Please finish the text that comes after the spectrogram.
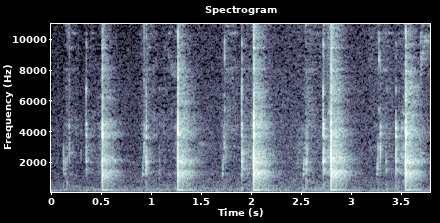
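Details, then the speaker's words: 1968 MGC SU HS6 carburettor after service and jet bush recentering, needle centering test: piston lifted and dropped lands with a clean solid thud about once a second, no binding of the needle in the jet. "you can tell there's a thud where it hits there's no binding in the jet the needle isn't binding against the jet"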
